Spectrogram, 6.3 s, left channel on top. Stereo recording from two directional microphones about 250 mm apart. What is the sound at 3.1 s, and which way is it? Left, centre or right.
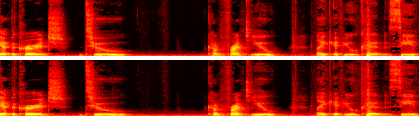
Speech, left.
